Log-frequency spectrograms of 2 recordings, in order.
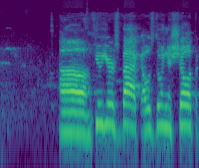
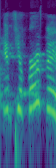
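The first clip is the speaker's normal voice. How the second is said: high, sing-song club worker voice; playful high greeting; club staff greeting; 10 semitones higher than usual. Retold or imitated. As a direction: chirp it like a party host.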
